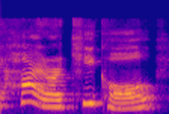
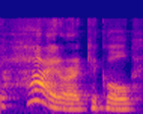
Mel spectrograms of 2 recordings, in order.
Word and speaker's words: hierarchical: You say hierarchical. You move the stress to the second part. You should say hierarchical. So that is the stress is the first first syllable stress hierarchical or egalitarian.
